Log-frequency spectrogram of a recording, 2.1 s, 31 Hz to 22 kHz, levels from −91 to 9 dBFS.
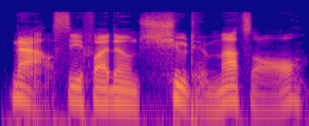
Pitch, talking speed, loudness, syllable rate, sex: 100 Hz, 260 wpm, -23 LUFS, 4.8 syllables/s, male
